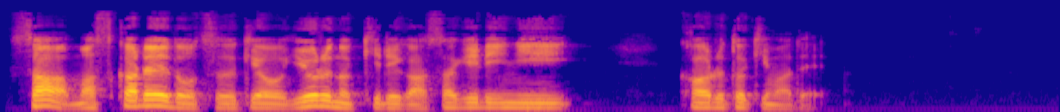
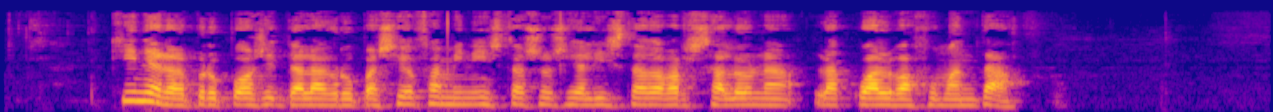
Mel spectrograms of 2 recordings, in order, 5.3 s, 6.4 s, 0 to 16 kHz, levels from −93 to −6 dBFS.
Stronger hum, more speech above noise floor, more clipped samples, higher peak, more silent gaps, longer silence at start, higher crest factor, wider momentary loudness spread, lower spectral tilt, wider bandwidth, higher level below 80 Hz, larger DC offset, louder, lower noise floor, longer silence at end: first, 50 Hz at -55 dBFS vs none; first, 55 dB vs 46 dB; neither; about the same, -4 dBFS vs -2 dBFS; neither; second, 0.1 s vs 0.55 s; about the same, 22 dB vs 22 dB; first, 12 LU vs 7 LU; first, -5.5 dB/octave vs -3 dB/octave; about the same, 11 kHz vs 11.5 kHz; first, -58 dBFS vs -70 dBFS; neither; about the same, -24 LUFS vs -22 LUFS; first, -79 dBFS vs -68 dBFS; about the same, 1.25 s vs 1.25 s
